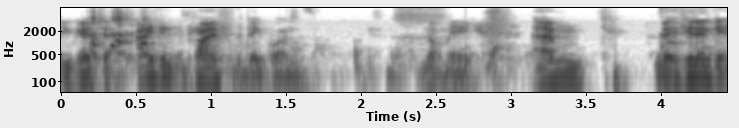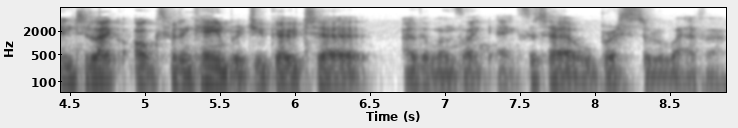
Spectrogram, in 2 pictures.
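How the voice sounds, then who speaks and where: A man talks at a very fast pace with an English accent. His pitch is very deep and low. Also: ordinary pitch variation. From England, rural. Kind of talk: casual chat.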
